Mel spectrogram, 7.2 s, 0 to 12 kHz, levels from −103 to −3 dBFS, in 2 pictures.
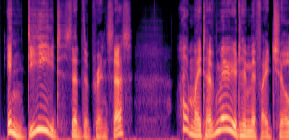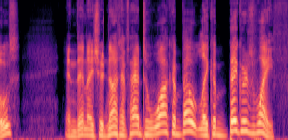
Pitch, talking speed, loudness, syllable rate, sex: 160 Hz, 215 wpm, -19 LUFS, 5.5 syllables/s, male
